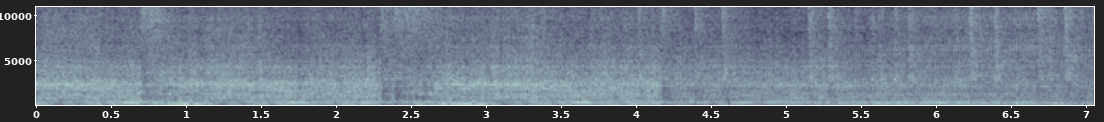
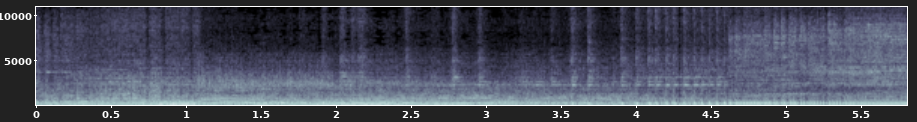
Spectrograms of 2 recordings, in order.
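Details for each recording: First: Honda TRX250R two-stroke with a 310cc ESR big-bore top end in a TRX450R frame: crisp revs twice, then drops straight back to a steady idle with no hang, so no air leak. Running well; a coolant leak near the head was noticed. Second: Honda TRX250R two-stroke with 310cc ESR big-bore top end in a TRX450R frame, on race gas, after tank swap to stock: revs climb and fall but stutter and go ragged at three-quarter throttle instead of pulling clean; cause unconfirmed.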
